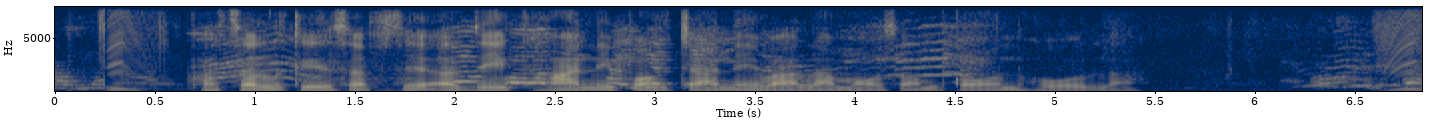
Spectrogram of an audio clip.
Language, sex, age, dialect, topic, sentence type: Bhojpuri, female, 25-30, Northern, agriculture, question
